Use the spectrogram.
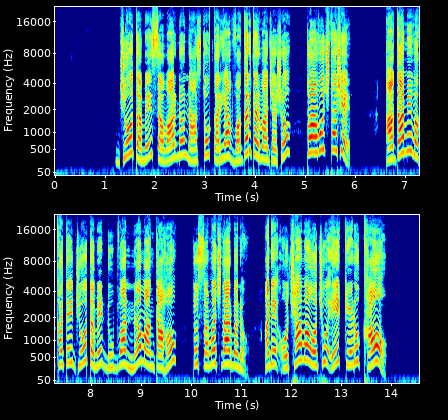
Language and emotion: Gujarati, angry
